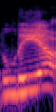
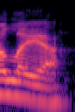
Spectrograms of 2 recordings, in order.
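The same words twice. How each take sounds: First: "Leah" said LEE-uh; name pronunciation Leah. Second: "Leia" said LAY-uh; name pronunciation Leia. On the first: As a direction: say "Leah" with an ee in the first syllable. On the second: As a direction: say "Leia" with an ay in the first syllable. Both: Shown as a demonstration. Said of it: "is it Leah or Leia".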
